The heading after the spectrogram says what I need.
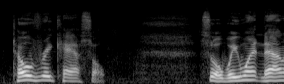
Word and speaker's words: Tovrea: The first offer we had was, and I never could pronounce this quite right, was Tovera Castle. Tovry. Yeah, say Tovry. Tovry Castle.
